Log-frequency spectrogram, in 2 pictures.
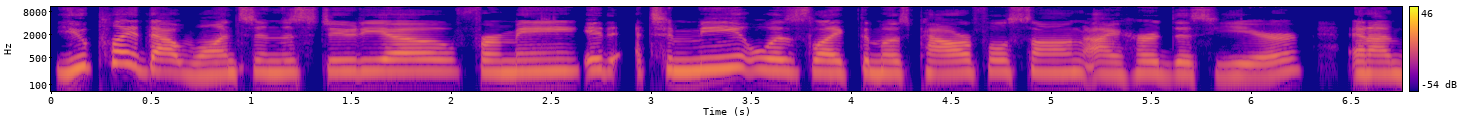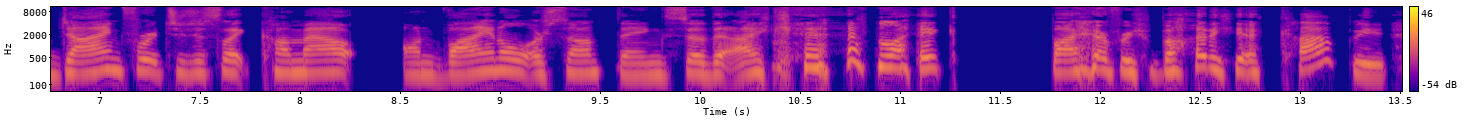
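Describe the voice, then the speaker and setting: A woman's voice: mid-range voice, moderate pace, fairly bright tone, dry recording, studio quality. A woman hosting a casual interview, talking in an effusive, meandering, conversational way. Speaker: podcast host.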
